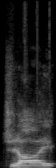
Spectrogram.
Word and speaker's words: Jai: See, I used to call him Jay Oaya. And people say, "No, his name is Jai Jai." I'm like, "Yeah, but every interview some people call him Jay, some people call him Jai." So, I put out um I had to ask everyone and people going, "It's Jai. It's Jai."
